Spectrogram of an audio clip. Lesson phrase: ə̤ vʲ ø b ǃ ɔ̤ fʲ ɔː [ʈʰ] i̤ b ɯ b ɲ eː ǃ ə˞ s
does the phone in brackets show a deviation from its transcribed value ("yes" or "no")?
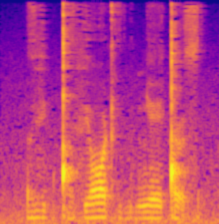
no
